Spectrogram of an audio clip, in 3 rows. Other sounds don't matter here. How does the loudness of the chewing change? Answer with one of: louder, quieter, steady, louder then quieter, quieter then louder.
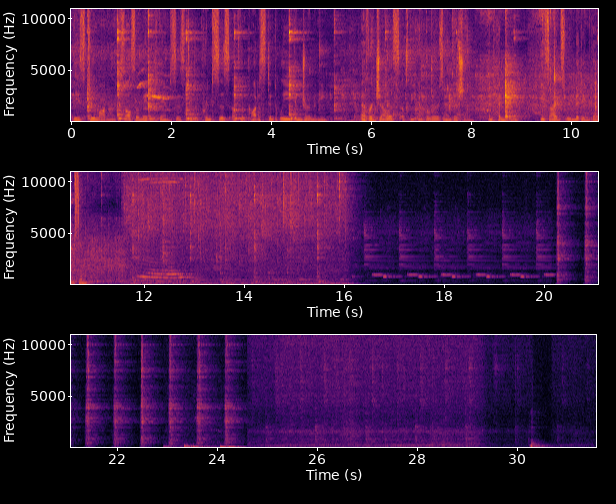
louder then quieter.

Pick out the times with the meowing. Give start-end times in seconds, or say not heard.
1.3-2.0, 11.8-12.8, 22.9-24.4.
